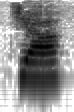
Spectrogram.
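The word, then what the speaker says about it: 家: how new pal new the word for house yeah has the high tone repeat house yeah yeah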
